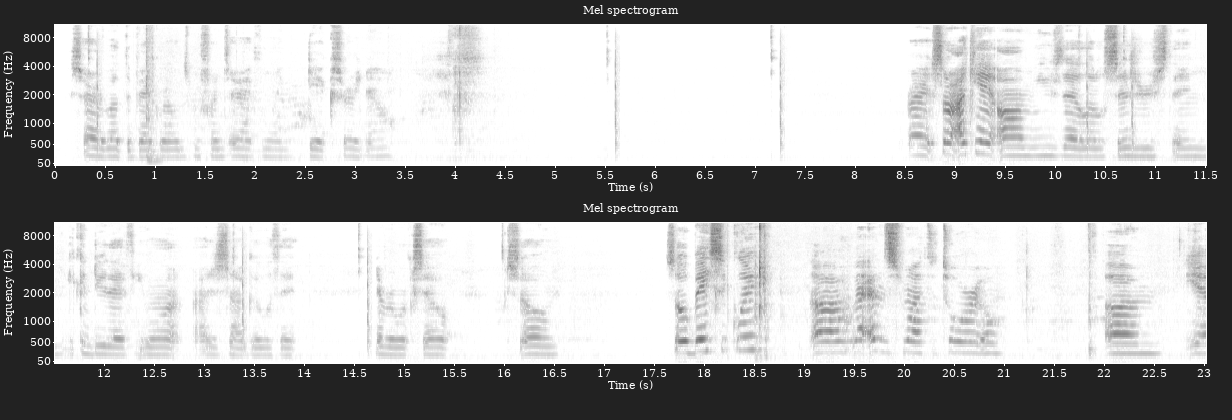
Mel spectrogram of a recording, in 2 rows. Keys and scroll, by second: 21.9 Left.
